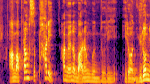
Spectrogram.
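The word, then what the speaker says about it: Paris: 발음이 현지 발음은 파리 약간 이렇게 되거든요. 아마 프랑스 파리 하면은 많은 분들이 이런 유럽 여행 하면은 바로 떠오르실 수 있는 그런 관광지라고 생각이 드는데요.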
